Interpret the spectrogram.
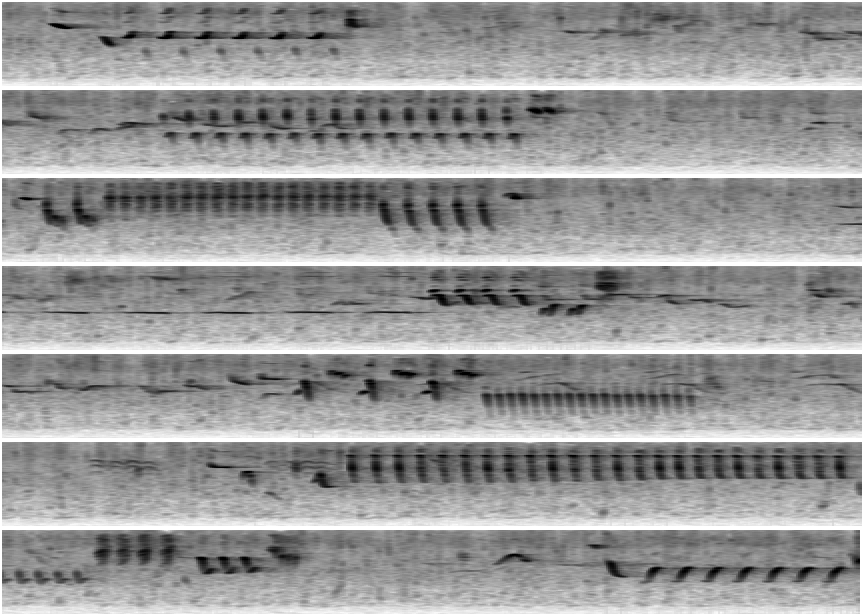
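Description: Several songbirds singing: trills of rapidly repeated notes, each lasting a second or two at different pitches, mixed with short chirps, over a faint steady hiss.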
